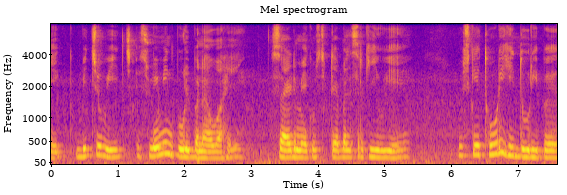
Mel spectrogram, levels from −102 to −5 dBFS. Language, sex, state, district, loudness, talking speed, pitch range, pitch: Hindi, male, Rajasthan, Bikaner, -16 LUFS, 165 wpm, 150-175 Hz, 155 Hz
